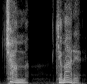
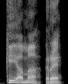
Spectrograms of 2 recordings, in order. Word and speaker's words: chiamare: The pronunciation is hard. Chiamare. Chiamare.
